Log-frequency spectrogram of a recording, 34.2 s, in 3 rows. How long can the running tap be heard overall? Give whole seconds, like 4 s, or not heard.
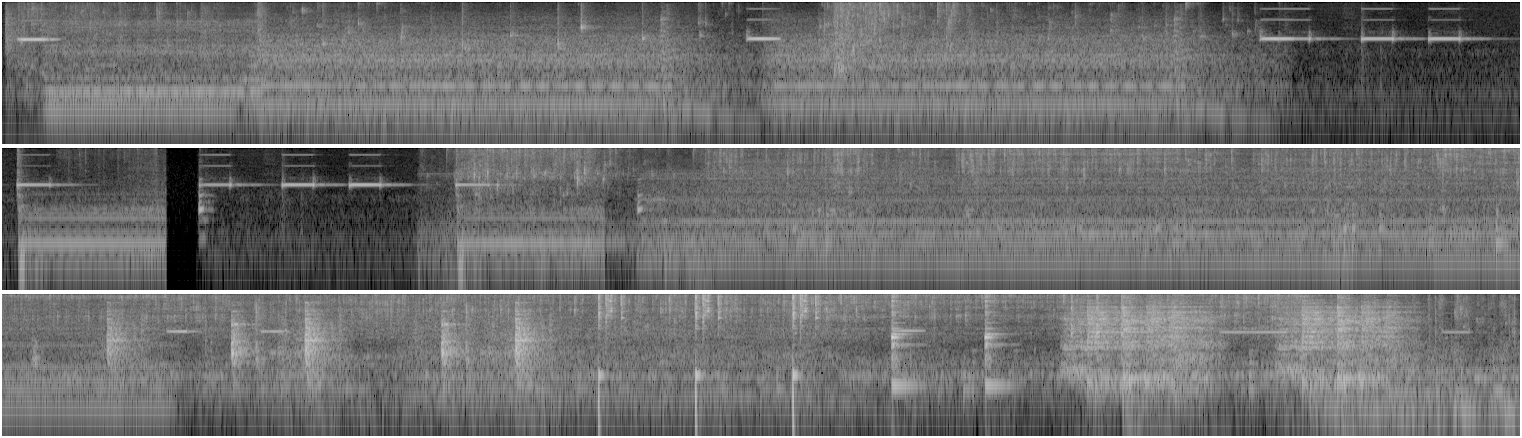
29 s.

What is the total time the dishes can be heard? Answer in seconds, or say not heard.
10 s.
